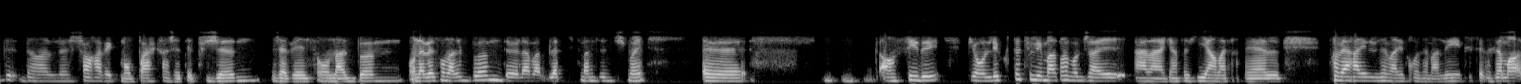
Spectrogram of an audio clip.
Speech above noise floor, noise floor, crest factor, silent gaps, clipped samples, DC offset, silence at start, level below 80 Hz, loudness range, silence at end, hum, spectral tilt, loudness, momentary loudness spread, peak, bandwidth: 23 dB; -43 dBFS; 18 dB; none; under 0.1%; under 0.1%; 0 s; -64 dBFS; 3 LU; 0 s; none; -7.5 dB/octave; -20 LUFS; 11 LU; -2 dBFS; 8.8 kHz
